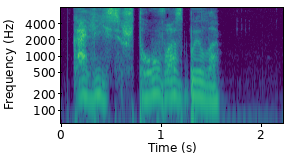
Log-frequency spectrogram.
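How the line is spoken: Whisper to avoid eavesdroppers. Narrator (Russian): Катька перешла на шепот, потому что девчонки с соседнего ряда заинтересованно прислушивались к нашему разговору

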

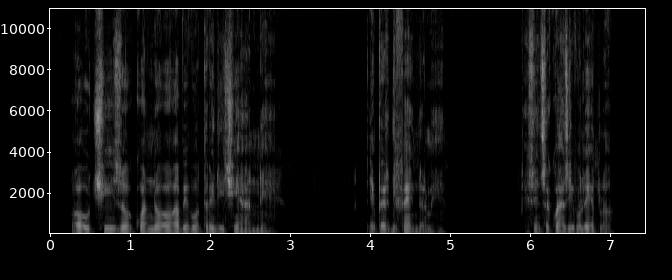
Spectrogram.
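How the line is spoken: Calm voice. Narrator (Italian): Disse con voce calma

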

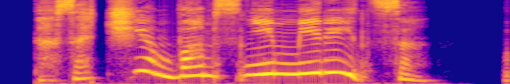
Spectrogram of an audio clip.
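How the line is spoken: Exclamation. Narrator (Russian): воскликнула Раиса

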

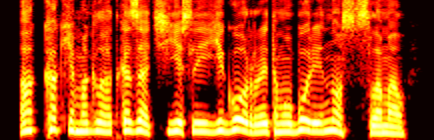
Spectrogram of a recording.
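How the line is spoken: Exasperated exclamation. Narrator (Russian): в сердцах воскликнула

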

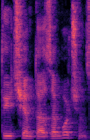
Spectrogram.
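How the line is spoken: Plain. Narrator (Russian): спросила она

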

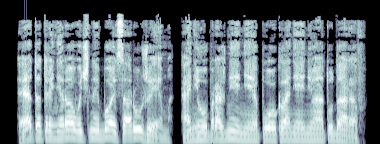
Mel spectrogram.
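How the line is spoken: Shouted. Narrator (Russian): крикнул Мейсон

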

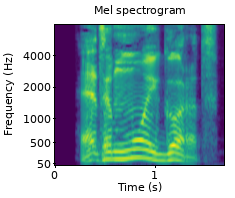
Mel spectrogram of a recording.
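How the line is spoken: Growled. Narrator (Russian): прорычал Брекер

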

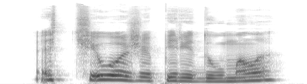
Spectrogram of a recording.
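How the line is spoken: Amused grunt. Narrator (Russian): Дубрав хмыкнул

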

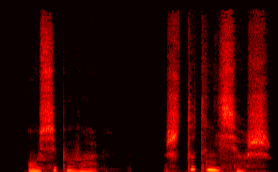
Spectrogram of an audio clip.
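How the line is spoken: Warningly calm. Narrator (Russian): Голос Татьяны Михайловны звучал предостерегающе спокойно

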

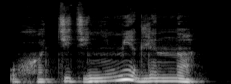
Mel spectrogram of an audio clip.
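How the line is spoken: Urgent hiss. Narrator (Russian): зашипела

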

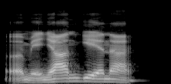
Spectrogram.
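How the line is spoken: Hoarse. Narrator (Russian): хрипло заявил медальон

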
